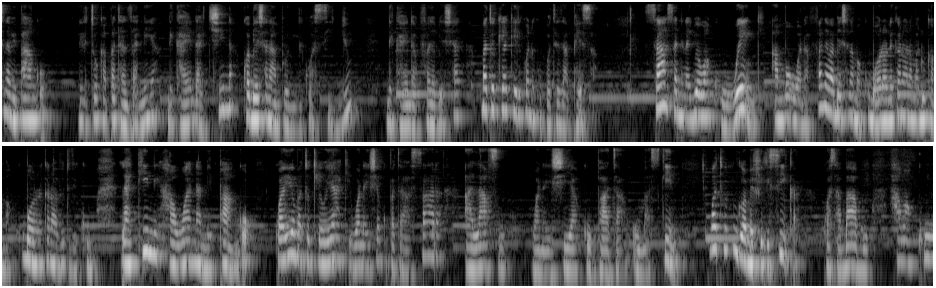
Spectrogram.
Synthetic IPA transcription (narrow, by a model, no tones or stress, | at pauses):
inamipaŋɡɔ | nilitɔkahapatanzanianikʰaɛndat͡ʃinakwaɓiaʃaɾaːmbajɔnilikuwasiʄuː | nikaɛndaku̥faɲaɓiaʃaɾamatɔkɛɔjakɛilikuwanikupɔtɛzapɛsḁ | sasaninaʄuawakʰɔwɛŋɡiambaɔwanafaɲamaɓiaʃaɾamakuɓwawanaɔnɛkanawanamaɗukamakuɓwawanaɔnɛkanawavituvikuɓwalakinihawanamipaŋɡɔ̰ | kwahijɔmatɔkʰɛɔjakʰɛwanaiʃiakupatahasaɾaalafu | wanaiʃiakupataumaskini | watuwɛŋɡiwamɛfilisikʰa | kwasaɓaɓu | hawaku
